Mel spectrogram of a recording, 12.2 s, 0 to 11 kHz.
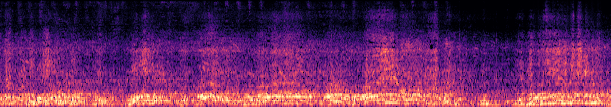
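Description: Monster truck's supercharged V8 revving hard, its pitch rising and falling again and again as the truck is thrown around the dirt.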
